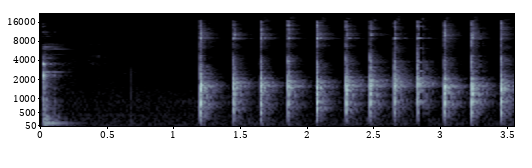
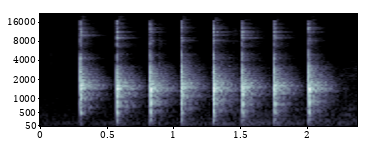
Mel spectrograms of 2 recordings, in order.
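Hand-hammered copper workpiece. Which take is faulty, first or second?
second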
